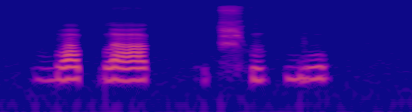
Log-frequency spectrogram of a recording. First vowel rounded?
no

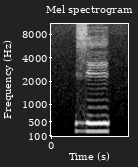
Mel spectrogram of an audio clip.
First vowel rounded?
no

